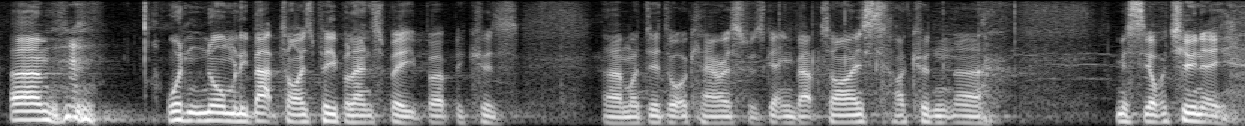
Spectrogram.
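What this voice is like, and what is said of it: Slightly out of breath. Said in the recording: “I'm slightly out of breath, to be honest ... I'm just going to breathe for a second. Genuinely, I'm out of breath.”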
